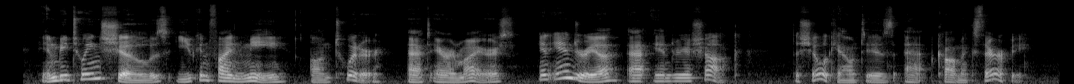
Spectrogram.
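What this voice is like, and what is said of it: Radio announcer voice. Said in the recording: “announcer voice”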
